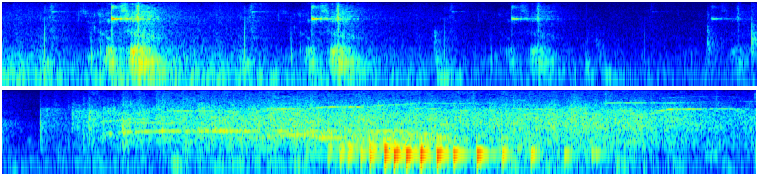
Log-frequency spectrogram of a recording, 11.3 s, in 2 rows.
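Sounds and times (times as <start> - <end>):
speech: 0.9 - 1.3
audience applause in a jazz setting: 5.9 - 11.3.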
